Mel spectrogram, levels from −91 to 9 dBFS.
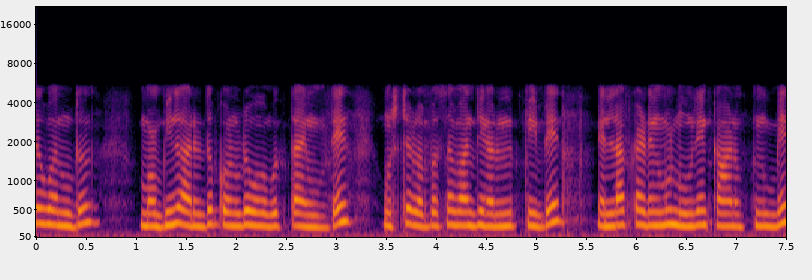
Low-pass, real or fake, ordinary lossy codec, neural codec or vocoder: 5.4 kHz; fake; none; autoencoder, 22.05 kHz, a latent of 192 numbers a frame, VITS, trained on many speakers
